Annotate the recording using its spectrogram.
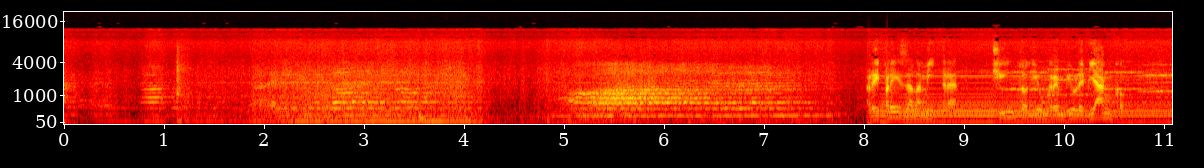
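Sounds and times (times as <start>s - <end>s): choir chanting sustained chord: 0.0s - 4.2s, 4.9s - 11.0s.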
